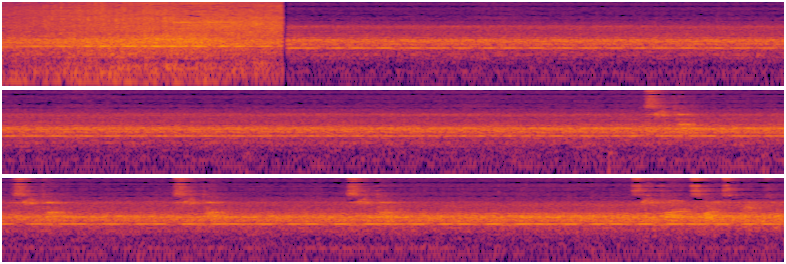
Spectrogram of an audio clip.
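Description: A model train whirs past quickly, then whirs back in and grows louder.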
